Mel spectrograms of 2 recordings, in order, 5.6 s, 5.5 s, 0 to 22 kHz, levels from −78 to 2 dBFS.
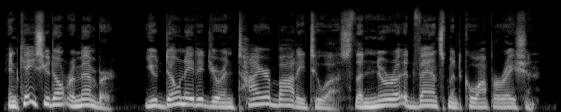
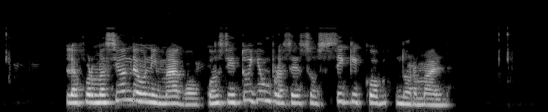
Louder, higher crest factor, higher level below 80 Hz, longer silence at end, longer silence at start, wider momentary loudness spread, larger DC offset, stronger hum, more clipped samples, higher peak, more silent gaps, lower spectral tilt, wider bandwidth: second, -23 LUFS vs -19 LUFS; about the same, 18 dB vs 18 dB; first, -50 dBFS vs -72 dBFS; second, 0.25 s vs 1 s; second, 0.05 s vs 0.65 s; about the same, 6 LU vs 7 LU; neither; neither; neither; second, -6 dBFS vs -2 dBFS; neither; about the same, -5.5 dB/octave vs -5 dB/octave; first, 16 kHz vs 9 kHz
